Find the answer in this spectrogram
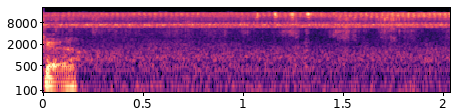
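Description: Faint, steady, high-pitched chirring of insects in summer foliage, unchanging throughout.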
